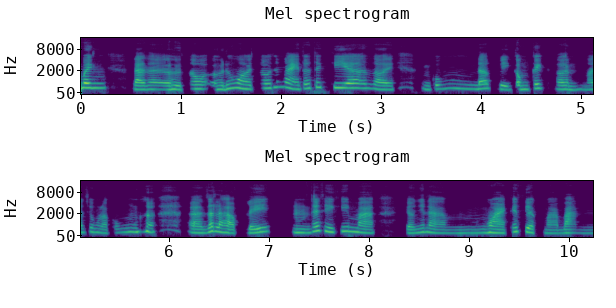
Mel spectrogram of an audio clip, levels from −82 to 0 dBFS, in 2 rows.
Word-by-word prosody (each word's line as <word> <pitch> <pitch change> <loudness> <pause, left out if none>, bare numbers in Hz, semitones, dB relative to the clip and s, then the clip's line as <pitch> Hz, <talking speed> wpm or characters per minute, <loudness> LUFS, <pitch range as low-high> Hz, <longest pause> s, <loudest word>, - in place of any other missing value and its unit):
minh 295 -1 +8 0.3
là, 215 -3 +6 0.3
ừ, 215 - +1
tôi 245 -1 0
ừ, 215 +2 -3
đúng 265 +5 -1
rồi, 250 -4 +4
tôi 280 0 0
thế 335 - -5
này 310 -9 +3
tôi 270 +1 0
thế 330 - -2
kia, 295 -3 +4
rồi 215 -5 +1 0.4
cũng 250 +1 -7
đỡ 255 +2 +3
bị 210 -3 -1
công 220 -1 +1
kích 265 +3 +1
hơn. 215 -2 -2
Nói 215 +1 -4
chung 240 -1 -7
là, 185 - -4
cũng, 225 +5 -7 0.5
à, 195 -2 +1
rất 270 +7 +4
là 245 - +4
hợp 185 -3 +3
lý. 210 +6 +2 0.2
Ừm, 205 -1 -3
thế 290 - +5
thì 250 -3 +2
khi 275 +2 -2
mà, 215 -7 +2 0.3
kiểu, 185 0 -2
như 225 +3 -3
là 190 -4 -1 0.3
ngoài 195 -1 +4
cái 250 +5 -2
việc 230 -4 +3
mà 175 -1 -6
bạn 190 +1 -2
230 Hz, 245 wpm, -25 LUFS, 205-265 Hz, 0.5 s, minh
